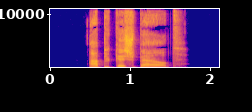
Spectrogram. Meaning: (verb) past participle of absperren; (adjective) 1. locked 2. fenced off
- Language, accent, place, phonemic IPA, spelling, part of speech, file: German, Germany, Berlin, /ˈʔapɡəʃpɛɐ̯t/, abgesperrt, verb / adjective, De-abgesperrt.ogg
